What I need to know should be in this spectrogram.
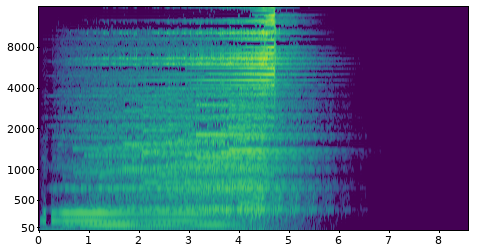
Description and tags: Metal Spawn
Tweaked percussion and cymbal sounds combined with synths and effects.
